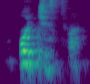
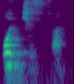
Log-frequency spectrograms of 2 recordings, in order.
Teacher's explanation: T is almost silent. You almost don't pronounce T.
